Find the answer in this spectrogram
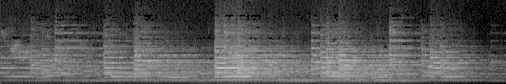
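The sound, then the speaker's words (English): Church bells at Taizé ring out in a steady peal to call pilgrims to common prayer, with fresh strikes every second or so layering over long, shimmering tones that hang in the air. Loud and clear, with no voices. “Three times a day, the bells call pilgrims to pray.”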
